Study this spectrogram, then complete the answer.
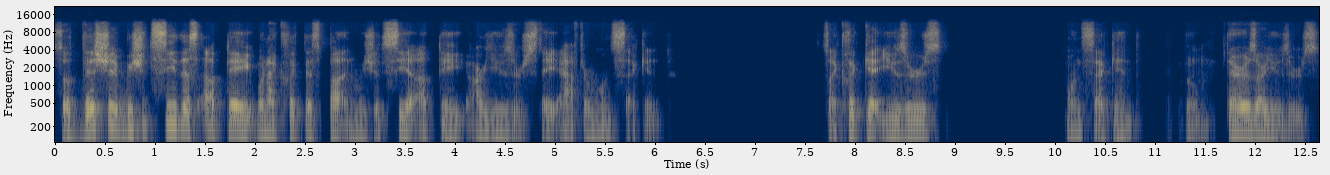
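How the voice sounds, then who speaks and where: With long, frequent pauses, a man speaks at a moderate pace in a fairly high pitch, his intonation lively and his voice somewhat breathy. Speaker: coding instructor. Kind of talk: lecture. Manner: casual, filler-heavy.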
